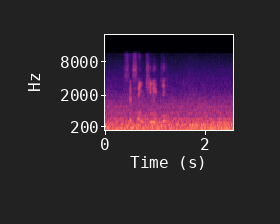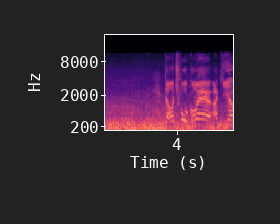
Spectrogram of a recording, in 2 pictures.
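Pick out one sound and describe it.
A young woman talks with animation close by inside the car.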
